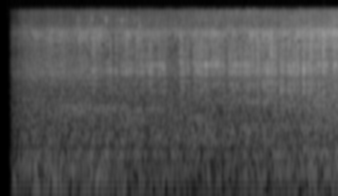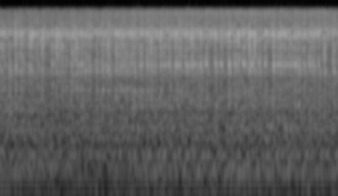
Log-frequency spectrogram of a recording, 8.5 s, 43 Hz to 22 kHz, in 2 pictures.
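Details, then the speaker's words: Infiniti QX56 idling with frightening knock under the hood, power steering pump replaced with a used unit but noise remained: fast metallic tapping near three per second at the front of the engine; worn belt tensioner. "Так ну что звук Вы слышали были разные подозрения слушали и головы прикидывая Вот сюда и с той стороны затем всё-таки звук был откуда-то с этой стороны"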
